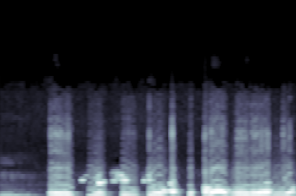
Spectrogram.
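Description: Only speech: a man talking without pause.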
